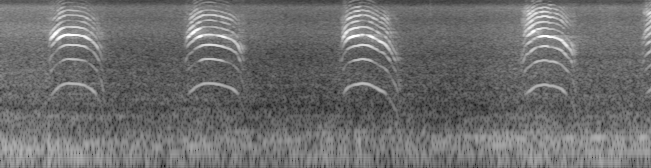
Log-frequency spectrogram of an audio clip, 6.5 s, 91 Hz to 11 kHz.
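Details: Motherless abandoned kitten crying for its mother, four loud arching meows spaced about 1.5 seconds apart, each a short rise-and-fall wail with bright overtones, faint low rumble underneath.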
